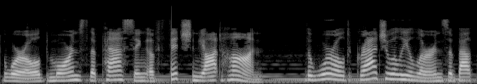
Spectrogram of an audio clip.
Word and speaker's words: Thich Nhat Hanh: multiple names one being thich nyat han pronounced te han was named nguyen din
